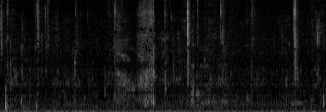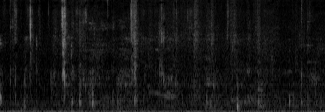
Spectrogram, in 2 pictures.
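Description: Close-miked eating sounds: chewing, lip smacks and irregular sharp wet mouth clicks, over a low steady hum.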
